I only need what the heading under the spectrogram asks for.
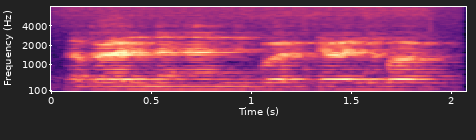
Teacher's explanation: it's still flat and still buzzy and nasal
